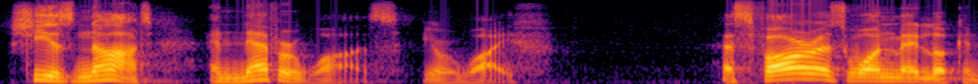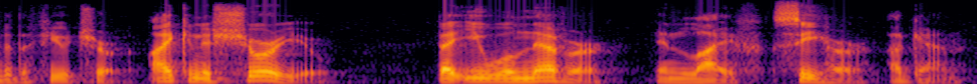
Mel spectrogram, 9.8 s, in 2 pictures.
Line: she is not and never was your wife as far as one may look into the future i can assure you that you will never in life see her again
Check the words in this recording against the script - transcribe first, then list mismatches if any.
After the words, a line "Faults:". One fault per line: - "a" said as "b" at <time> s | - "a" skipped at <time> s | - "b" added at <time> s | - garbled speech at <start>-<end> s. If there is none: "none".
she is not and never was your wife as far as one may look into the future i can assure you that you will never in life see her again
Faults:
none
